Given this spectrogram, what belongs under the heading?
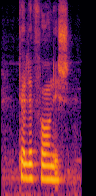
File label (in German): "telefonisch", Aussprache Fehlerbeispiele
